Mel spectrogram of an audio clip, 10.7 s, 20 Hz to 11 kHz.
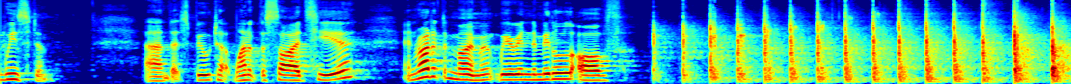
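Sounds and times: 
speech: 0.0 - 0.6, 1.4 - 6.3
hammer driving nails into wood: 6.5 - 10.7.

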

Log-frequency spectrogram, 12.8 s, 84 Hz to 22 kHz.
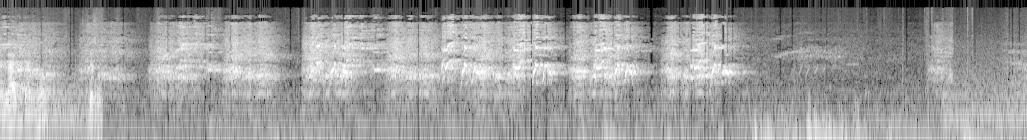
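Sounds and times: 
speech: 0.0 - 1.5
rumble: 0.0 - 4.2, 9.3 - 12.8
chorus of chachalacas calling in the morning: 0.0 - 12.0
bird sounds: 0.0 - 12.1.

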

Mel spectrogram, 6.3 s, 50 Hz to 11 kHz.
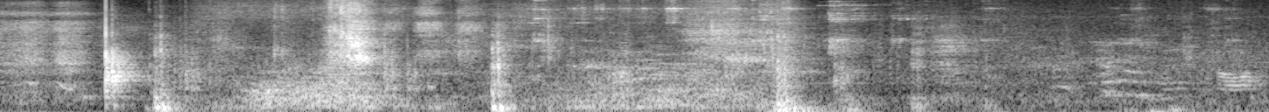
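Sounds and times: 
scraping and knocking: 0.7 - 5.1
dog shuffling and moving about: 0.8 - 5.1.

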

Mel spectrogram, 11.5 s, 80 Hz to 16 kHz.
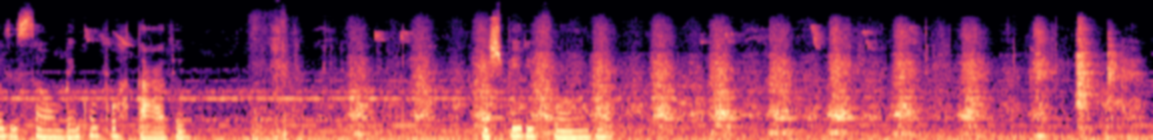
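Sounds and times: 
speech: 0.0 - 3.0, 4.8 - 6.2
low hum: 0.0 - 11.5
sawing from a neighbour's construction work: 2.4 - 11.5.

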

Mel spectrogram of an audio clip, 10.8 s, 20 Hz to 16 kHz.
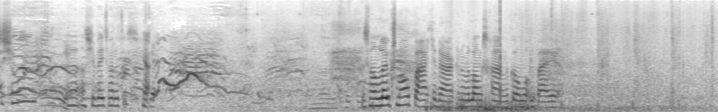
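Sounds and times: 
speech: 0.0 - 3.0, 5.2 - 8.6
constant outdoor hiss: 0.0 - 10.7
footsteps walking out of a park: 6.7 - 10.7.

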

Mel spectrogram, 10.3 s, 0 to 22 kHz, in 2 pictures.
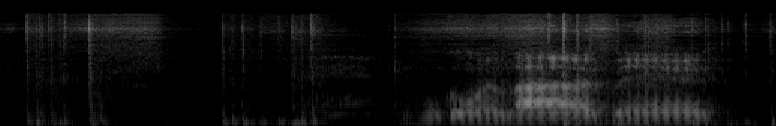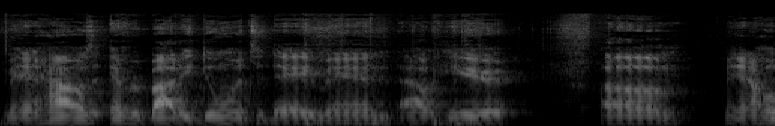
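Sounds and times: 
fingers typing on a computer keyboard: 0.2 - 0.7, 1.5 - 2.2, 3.7 - 5.3
speech: 2.8 - 8.6, 9.2 - 10.3.

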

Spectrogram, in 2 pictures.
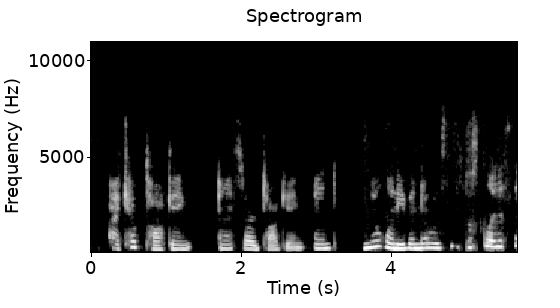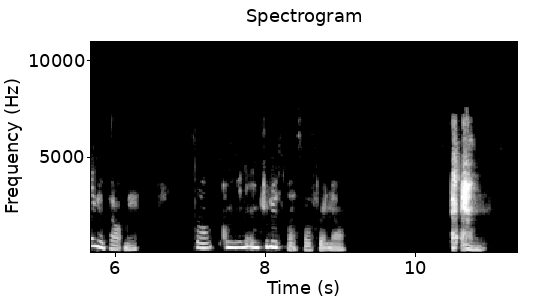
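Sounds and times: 
speech: 0.3 - 6.4, 7.1 - 9.2, 10.6 - 11.0
person coughing deliberately: 10.5 - 11.0
throat clearing: 10.5 - 11.0.

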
